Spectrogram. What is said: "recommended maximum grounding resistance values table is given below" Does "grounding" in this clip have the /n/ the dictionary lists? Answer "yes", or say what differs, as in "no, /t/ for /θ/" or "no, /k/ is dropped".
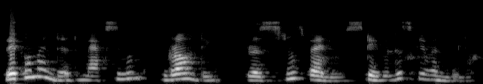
no, /n/ is dropped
